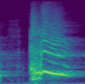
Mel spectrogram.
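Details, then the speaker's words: Young child with acute laryngitis (croup) gives one short, harsh, tonal barking cough like a seal or an excited dog. It typically worsens at night with breathing difficulty and a hoarse voice. Croup barking cough. "그런 물개 소리 같기도 하고 개가 막 흥분해서 짓는 소리 같기도 한 그런 이제 개짓는 기침을 하고 특징적인 소견이 낮에는 멀쩡해요"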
